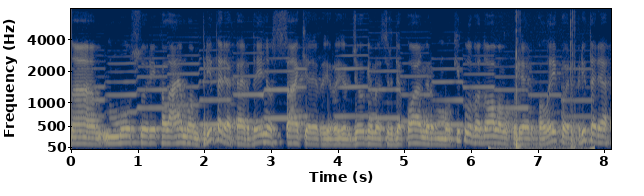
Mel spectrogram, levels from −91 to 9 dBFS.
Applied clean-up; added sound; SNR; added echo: none; Raindrop / Drip + Wind instrument, woodwind instrument; 12 dB; none.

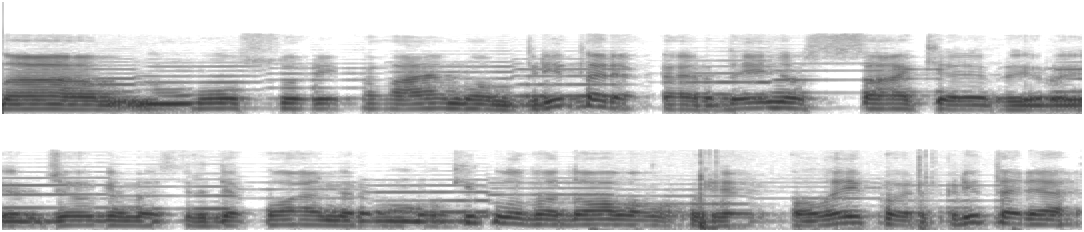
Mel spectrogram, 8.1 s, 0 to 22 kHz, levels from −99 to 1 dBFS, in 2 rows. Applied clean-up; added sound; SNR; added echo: neural mask model RNNoise.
